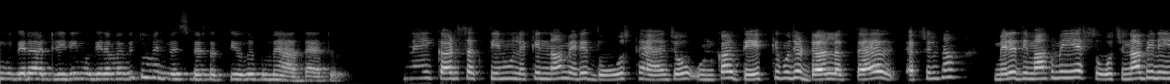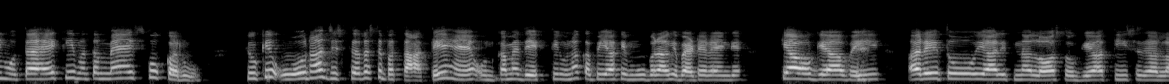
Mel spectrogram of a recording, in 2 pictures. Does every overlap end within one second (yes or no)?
yes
